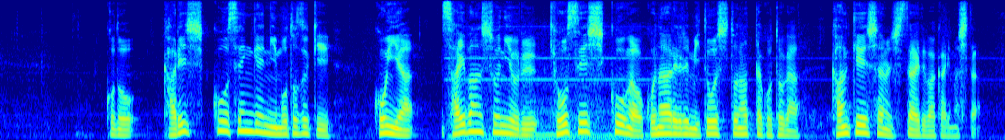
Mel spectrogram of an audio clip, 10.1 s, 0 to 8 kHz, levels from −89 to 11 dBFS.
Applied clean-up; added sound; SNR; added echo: none; none; none; none.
